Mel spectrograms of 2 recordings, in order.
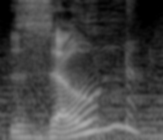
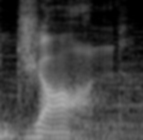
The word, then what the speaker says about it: Zoun: Actually, apparently some players say that you're supposed to pronounce his name not as Zoun, but it's like Zoun, or like Zoun, or Zoun. I've even heard somebody pronounce this username dangerously close to John. Which, you know, I don't know how you're... I'm just gonna go with Zoun, okay? That's how you would pronounce it in Dutch. John definitely is incorrect, though.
